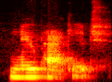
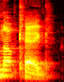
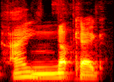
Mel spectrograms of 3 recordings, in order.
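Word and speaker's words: nupkg: so the next question is how do you pronounce nkg new package oh whatever package um is that is that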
